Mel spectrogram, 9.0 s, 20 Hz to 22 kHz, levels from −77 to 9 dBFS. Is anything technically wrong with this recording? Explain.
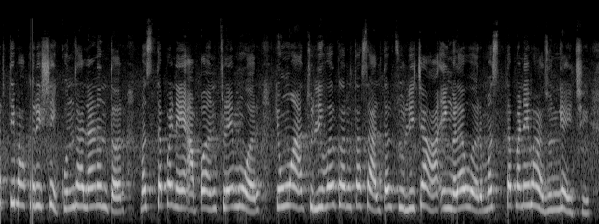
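Yes. From 0.47 to 0.49 s there is a gap at a join of encoded pieces: a silence of about 25 ms where separately encoded segments were butted together with their encoder delay and last-frame padding left in. Unlike a dropout, the sound resumes exactly where it stopped, and the codec smears the gap's edges.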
